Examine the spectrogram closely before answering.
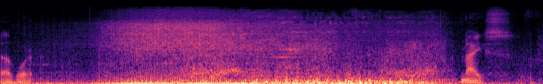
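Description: A loud whooshing rush of energy roars and fades.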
